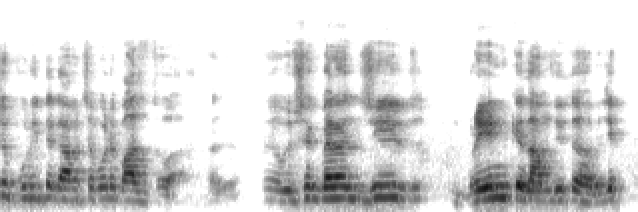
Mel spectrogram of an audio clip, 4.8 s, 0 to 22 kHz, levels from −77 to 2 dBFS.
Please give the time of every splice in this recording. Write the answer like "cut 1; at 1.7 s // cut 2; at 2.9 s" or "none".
cut 1; at 1.9 s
